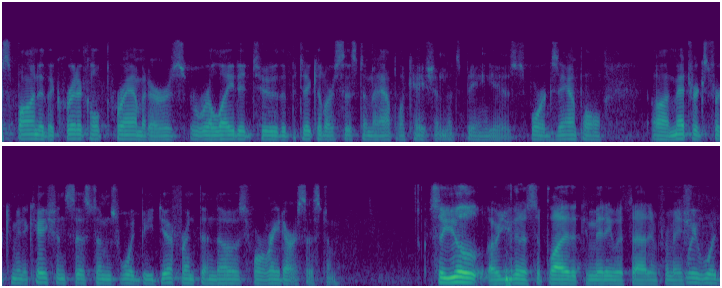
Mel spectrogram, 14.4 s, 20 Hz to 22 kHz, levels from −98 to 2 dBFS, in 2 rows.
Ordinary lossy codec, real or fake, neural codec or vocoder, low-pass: Opus, 16 kbps; fake; codec, 16 kHz, 16 kbps, FunCodec, trained on LibriTTS, 50 frames a second; 7.2 kHz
